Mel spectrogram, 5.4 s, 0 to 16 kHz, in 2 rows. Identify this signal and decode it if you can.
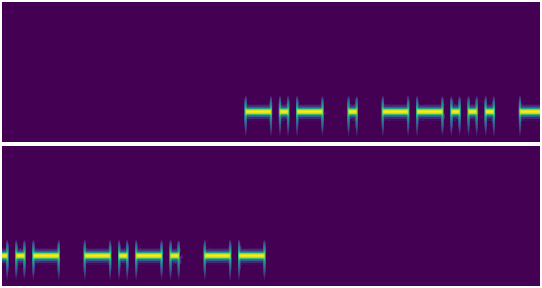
Morse code, heard as a keyed tone, about 28 wpm, 700 Hz. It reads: KE7KCM
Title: USA Call Signs - 3x Character Spacing - 28wpm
